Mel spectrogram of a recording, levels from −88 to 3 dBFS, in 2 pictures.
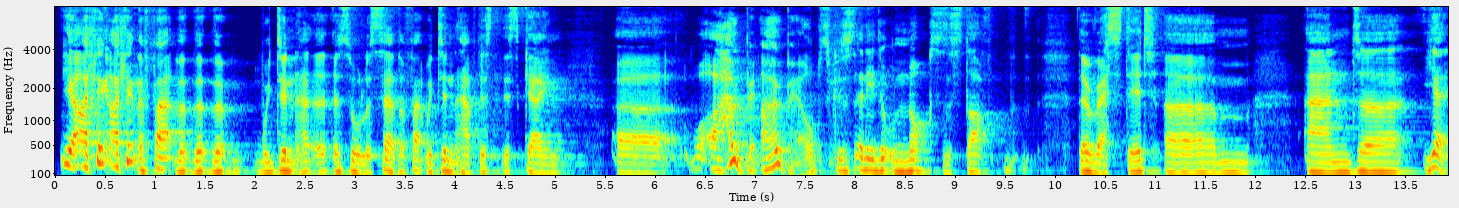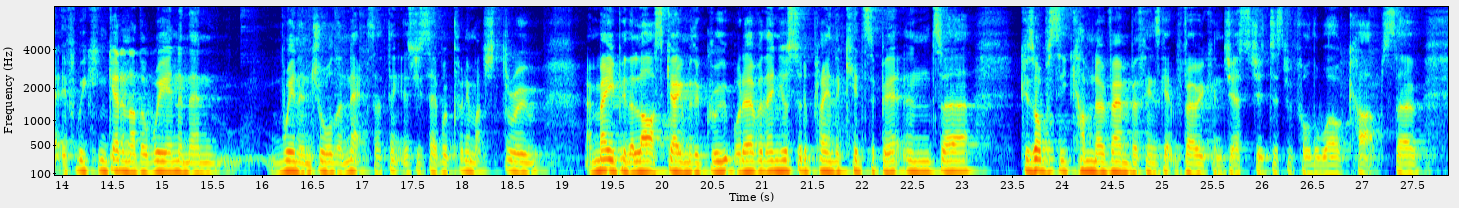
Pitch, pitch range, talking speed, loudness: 125 Hz, 115-135 Hz, 220 wpm, -24 LUFS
